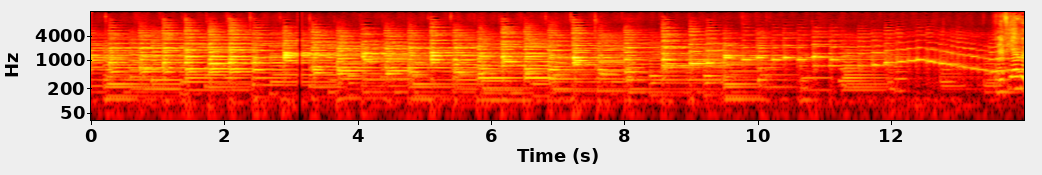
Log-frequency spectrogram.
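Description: Piano improvised freely, with chords under single melody notes at a moderate, unhurried pace. There is a momentary dropout about three seconds in, and near the end a tone slides up and back down.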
